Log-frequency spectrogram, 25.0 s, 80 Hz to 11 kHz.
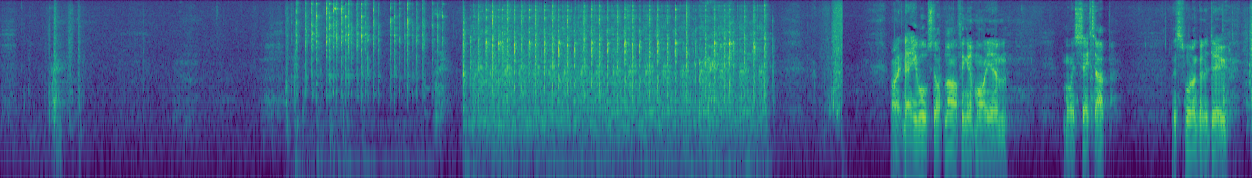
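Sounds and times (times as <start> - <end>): mechanical gear clicking: 5.9 - 15.5.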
